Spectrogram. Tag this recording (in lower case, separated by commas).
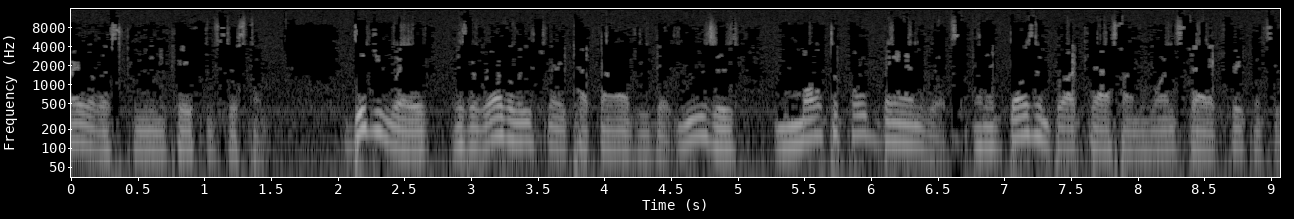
speech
